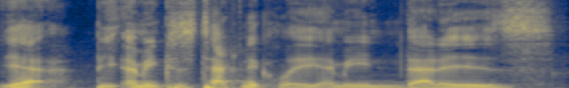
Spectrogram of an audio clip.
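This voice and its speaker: A young man from Long Island co-hosts a casual podcast in a fairly low voice. He chimes in with wry, teasing questions and dry asides. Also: moderate pace. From Long Island, New York. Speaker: podcast co-host. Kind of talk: casual chat.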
